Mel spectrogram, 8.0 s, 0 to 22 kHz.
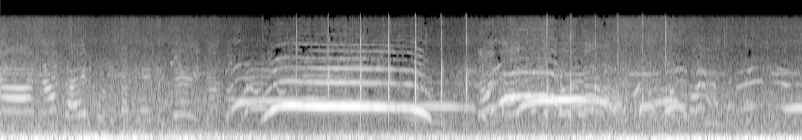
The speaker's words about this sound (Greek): Οι επιβάτες χειροκροτούν. Περίπου 30 δελφίνια βρίσκονται κοντά μας.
